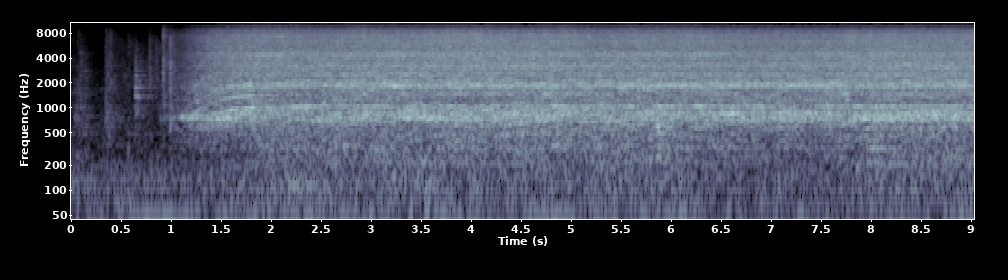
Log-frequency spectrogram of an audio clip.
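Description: Hair dryers blow with a loud, steady roar.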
